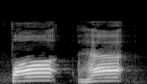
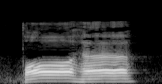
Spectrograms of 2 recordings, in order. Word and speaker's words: طه: لا نقول حاء ميم بل نقول حاميم، لا نقول طاء هاء بل نقول طاها.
